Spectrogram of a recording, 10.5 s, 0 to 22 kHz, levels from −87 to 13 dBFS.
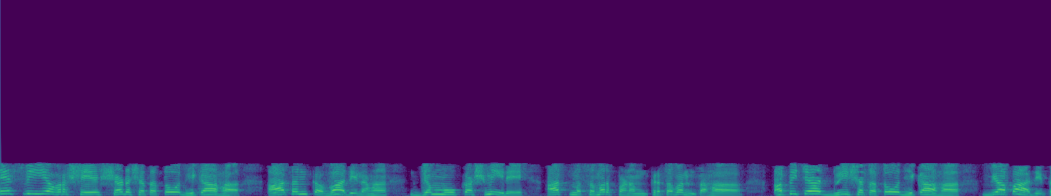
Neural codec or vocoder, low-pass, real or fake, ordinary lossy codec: codec, 16 kHz, 6 kbps, DAC; 3.6 kHz; fake; MP3, 24 kbps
